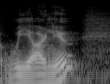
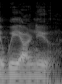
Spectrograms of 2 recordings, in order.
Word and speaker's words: Warenew: group called Warenew, or We Are New. Depends on who you ask, but it's spelled Warenew, and they normally say We Are New.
